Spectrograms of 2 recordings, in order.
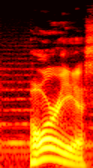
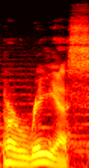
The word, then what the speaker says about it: Boreas: Rosaria told me that the Abyss Order is going after Boreas. But the Abyss Order and Boreas... What is the connection between them? Boreas, actually, not Boreas.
